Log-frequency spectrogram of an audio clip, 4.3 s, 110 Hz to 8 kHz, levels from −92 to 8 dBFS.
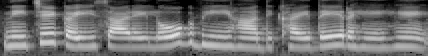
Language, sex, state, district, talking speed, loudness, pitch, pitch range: Hindi, female, Madhya Pradesh, Dhar, 140 wpm, -15 LUFS, 235 Hz, 225-250 Hz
